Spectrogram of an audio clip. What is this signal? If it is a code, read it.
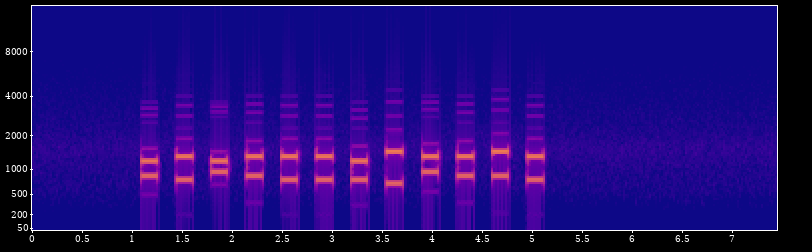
DTMF, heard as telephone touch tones, dialled by machine, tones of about 170 ms. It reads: 75*855430895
